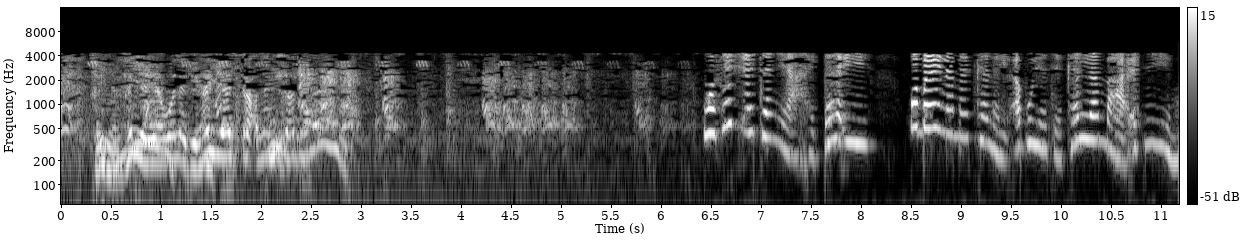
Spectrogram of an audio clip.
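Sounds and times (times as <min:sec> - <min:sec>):
group of stray dogs barking and yelping after dark: 0:00.0 - 0:06.5
speech: 0:00.3 - 0:03.2, 0:06.4 - 0:11.1.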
